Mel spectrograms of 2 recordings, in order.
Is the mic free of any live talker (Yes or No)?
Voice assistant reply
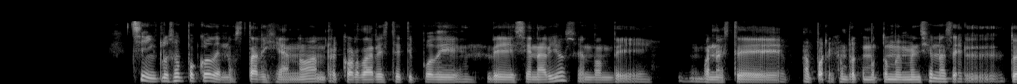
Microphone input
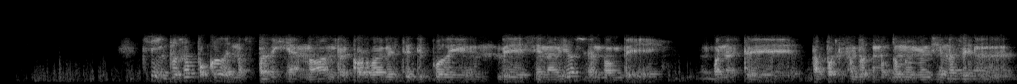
No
